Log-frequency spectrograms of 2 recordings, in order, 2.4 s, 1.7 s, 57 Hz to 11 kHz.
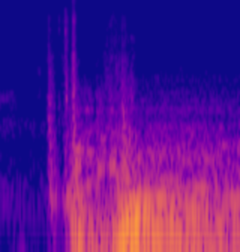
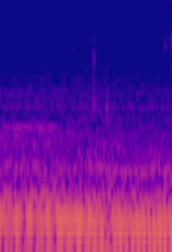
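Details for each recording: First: BMW Z4 35i (N54 engine), one week after Vanos actuator cleaning and oil change: cranks and catches quickly, settles to a smooth steady low idle under dash chimes; reduced-power problem gone, normal startup and idle. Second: BMW Z4 35i with N54 engine idling low, uneven and rough, shaking the car, reduced power light on; fixed by cleaning the VANOS actuators and an oil change.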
